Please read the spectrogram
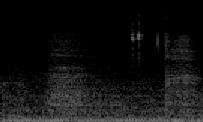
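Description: Quiet pause with faint hiss, a soft breath, and a few small clicks about a second and a half in.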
